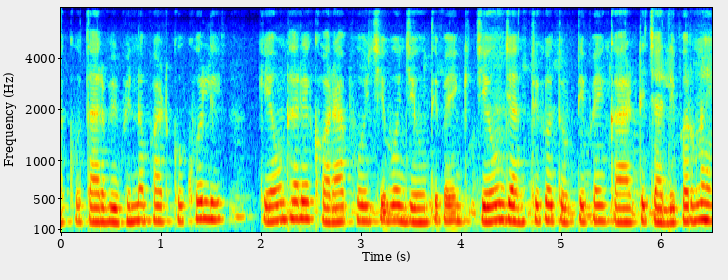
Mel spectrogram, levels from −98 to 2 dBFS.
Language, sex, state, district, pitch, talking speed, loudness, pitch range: Odia, female, Odisha, Khordha, 200 Hz, 195 wpm, -15 LUFS, 190-210 Hz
